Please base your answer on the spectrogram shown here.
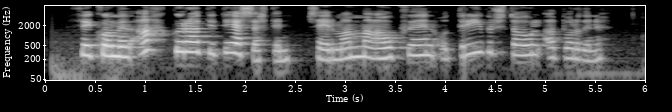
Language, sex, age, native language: Icelandic, female, 30-39, Icelandic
